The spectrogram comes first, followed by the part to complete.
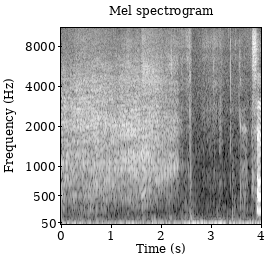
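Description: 45 mm rotary cutter blade rolling through cotton fabric along a ruler edge onto a cutting mat: a steady scratchy hiss for about two seconds. A few faint clicks and taps follow as the cut ends.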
